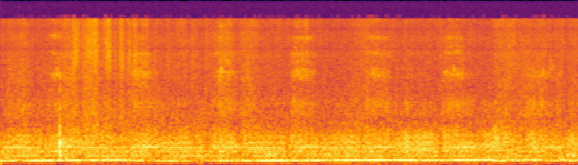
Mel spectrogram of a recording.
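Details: Sleeping cat snoring loudly: a steady low droning rumble with strong deep tones, broken by soft airy breath bursts roughly every second, plus one sharp click near the start.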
